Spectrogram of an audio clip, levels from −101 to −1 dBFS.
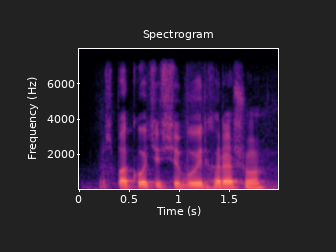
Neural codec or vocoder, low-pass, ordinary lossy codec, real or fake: none; 7.2 kHz; none; real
